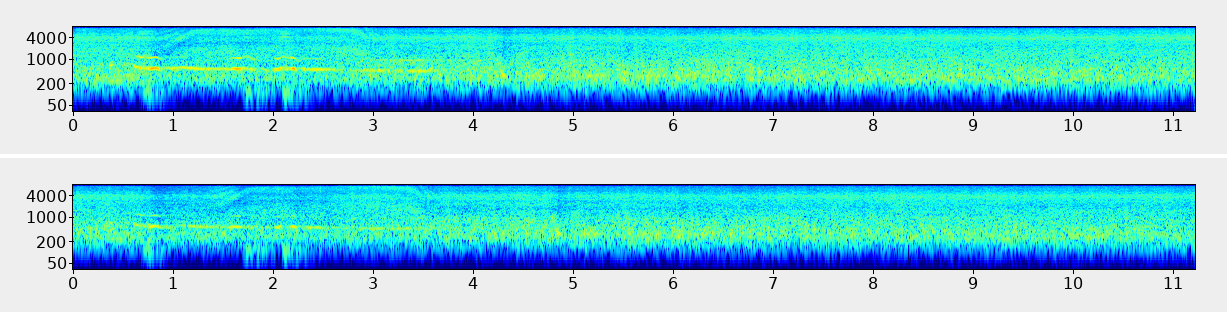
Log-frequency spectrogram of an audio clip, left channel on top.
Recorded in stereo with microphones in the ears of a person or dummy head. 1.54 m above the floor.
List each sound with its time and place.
0.4 s crying: 55° left (ahead or behind), 7.5 m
